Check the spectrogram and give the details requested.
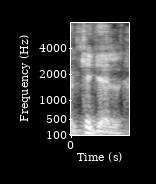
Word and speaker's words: Kegel: a les exercices de Kegel alors quegel ça s'écrit avec un K un e un G un nœud encore et un L qui est gel alors ce sont des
